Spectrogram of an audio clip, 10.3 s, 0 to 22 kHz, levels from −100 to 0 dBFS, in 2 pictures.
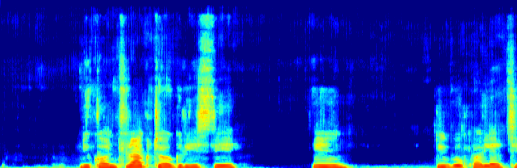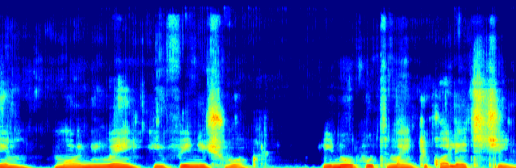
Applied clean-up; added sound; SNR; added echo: neural mask model Resemble Enhance denoiser.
